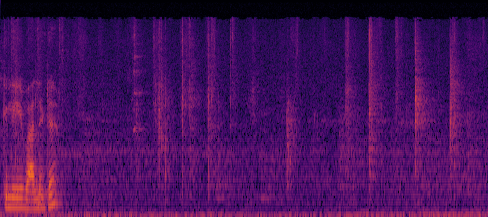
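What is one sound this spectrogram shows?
Cards riffle and flick as a deck is shuffled by hand.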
